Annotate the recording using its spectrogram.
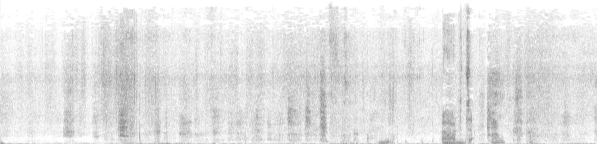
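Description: Two dogs panting in quick breaths as they run up through the grass and start playing.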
